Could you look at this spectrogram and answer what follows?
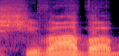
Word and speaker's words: Chihuahua: The Spaniards called the land of Ram Uri Chihuahua, pronounced as Shivava by the natives themselves.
